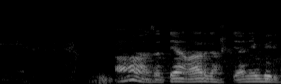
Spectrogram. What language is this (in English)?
Tamil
